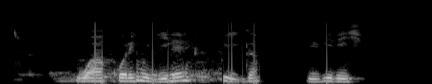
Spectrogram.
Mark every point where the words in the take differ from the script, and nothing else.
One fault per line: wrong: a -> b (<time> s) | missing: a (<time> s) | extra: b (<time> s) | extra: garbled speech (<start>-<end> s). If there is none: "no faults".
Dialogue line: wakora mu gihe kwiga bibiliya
no faults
